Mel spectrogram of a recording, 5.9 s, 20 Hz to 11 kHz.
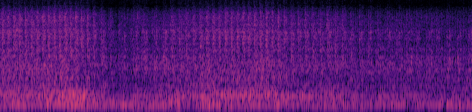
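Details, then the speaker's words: Land Rover Series 3 2.25 diesel, five-bearing engine, warm weather, after glow plugs: sharp regular knock about three a second that grows with revs and eases off; timing known to be out; owner suspects timing or fuel pump; diesel engine knock. "there it is you can just hear it coming in now but when I let off the revs it goes and it does run quite nice"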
